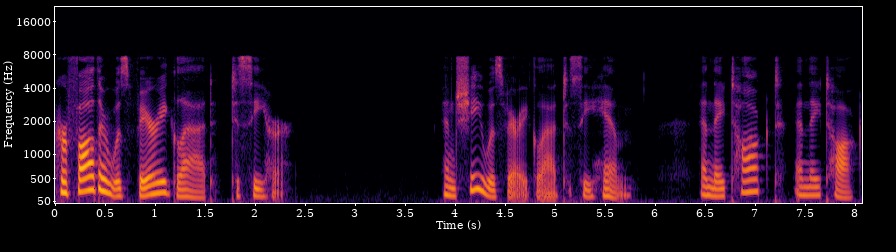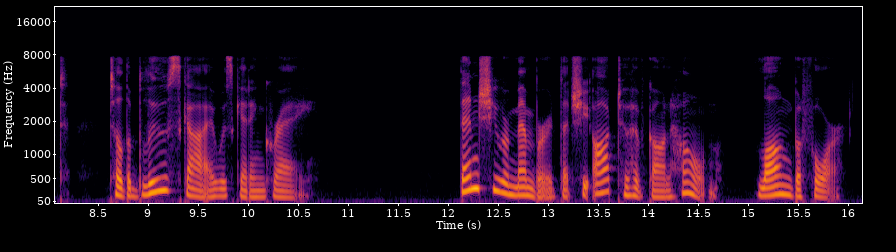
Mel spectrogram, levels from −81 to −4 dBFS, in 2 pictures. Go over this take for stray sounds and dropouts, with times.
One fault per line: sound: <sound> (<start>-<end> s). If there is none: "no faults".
no faults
